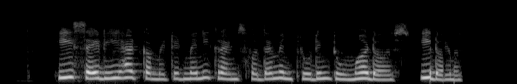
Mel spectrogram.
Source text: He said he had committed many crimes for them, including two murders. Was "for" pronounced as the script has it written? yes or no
yes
